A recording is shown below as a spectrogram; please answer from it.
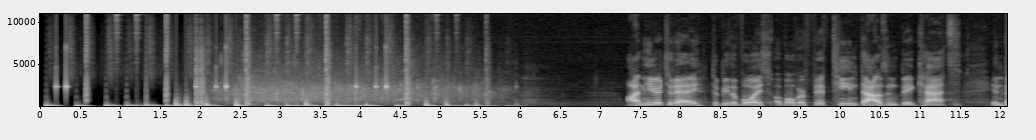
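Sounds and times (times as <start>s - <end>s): electronic music with fast beat: 0.1s - 6.0s.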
